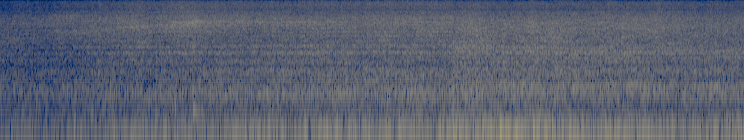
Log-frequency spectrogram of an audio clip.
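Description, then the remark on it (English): A steady, loud roaring hiss of intense burning as gingerbread men doused with liquid oxygen go up in a huge orange flame, holding broadly at full strength for several seconds with no voices over it. “So we had a huge orange flame right in the middle of that.”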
